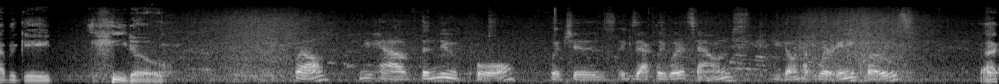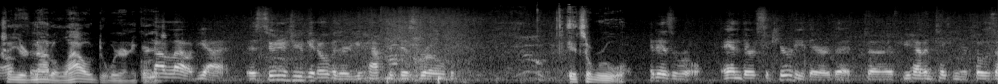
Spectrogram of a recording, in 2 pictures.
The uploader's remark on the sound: LIVE from Hedo 2023! Take you on an exciting journey from the heart of Hedonism 2! As they explore the lively piano bar and take in the enchanting atmosphere.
